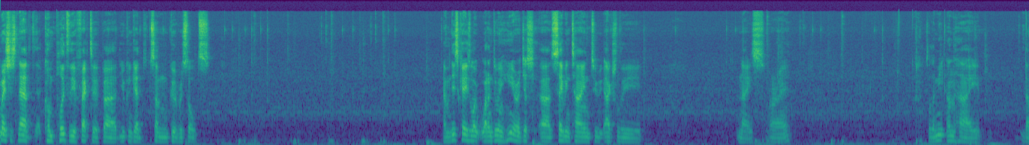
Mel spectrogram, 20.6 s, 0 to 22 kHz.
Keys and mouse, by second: 4.0-8.5 drag, 8.5 v, 9.8 ctrl+l, 10.6 x, 15.6 ctrl+Tab, 18.3 KP_3, 18.8 Tab, 19.4 alt+h.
